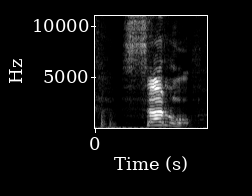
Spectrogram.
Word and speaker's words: subtle: Subtle. But on silent letter day, it's subtle.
